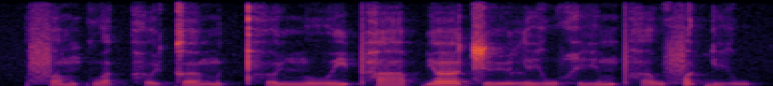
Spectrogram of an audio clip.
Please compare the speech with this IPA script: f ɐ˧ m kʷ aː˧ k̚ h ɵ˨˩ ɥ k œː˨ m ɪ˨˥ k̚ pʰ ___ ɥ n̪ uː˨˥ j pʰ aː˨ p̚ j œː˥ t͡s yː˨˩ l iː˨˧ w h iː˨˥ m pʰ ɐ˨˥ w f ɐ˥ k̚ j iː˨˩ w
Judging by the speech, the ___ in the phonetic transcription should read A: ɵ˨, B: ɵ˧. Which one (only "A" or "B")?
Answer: A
